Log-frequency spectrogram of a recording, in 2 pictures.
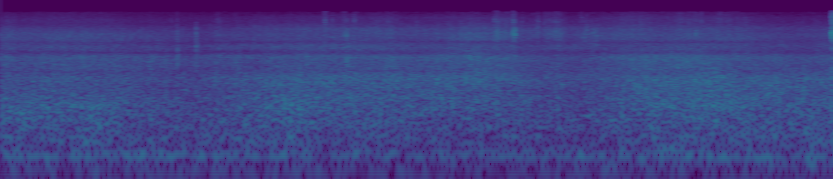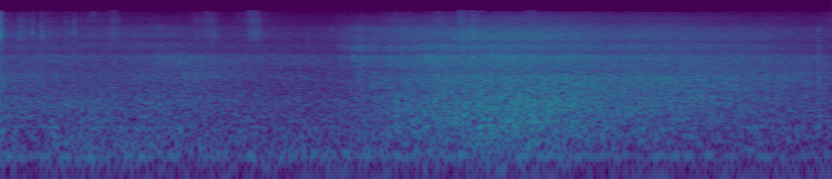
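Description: Small waves breaking and washing up a sand-and-shingle beach, rising and falling in slow surges every few seconds. The biggest surge comes near the end.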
